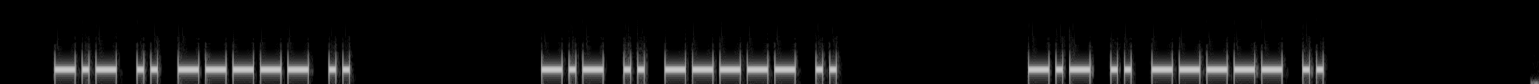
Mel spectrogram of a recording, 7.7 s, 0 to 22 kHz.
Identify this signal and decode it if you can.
Morse code, heard as a keyed tone, about 34 wpm, 700 Hz. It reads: KI0I KI0I KI0I
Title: Call Signs Repeated 2x - 35wpm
